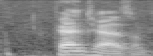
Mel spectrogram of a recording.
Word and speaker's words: phantasm: Phantasm, yeah.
